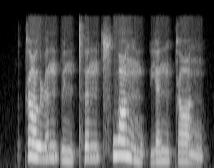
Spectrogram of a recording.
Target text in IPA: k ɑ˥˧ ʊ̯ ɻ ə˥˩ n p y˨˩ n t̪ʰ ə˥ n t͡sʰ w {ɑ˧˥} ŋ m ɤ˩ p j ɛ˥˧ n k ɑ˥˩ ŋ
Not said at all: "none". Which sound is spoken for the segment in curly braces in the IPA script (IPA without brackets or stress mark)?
ɑ˥˩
